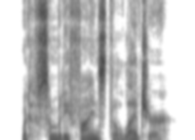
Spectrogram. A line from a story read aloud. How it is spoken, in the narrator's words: whispered back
